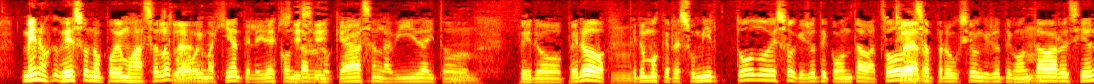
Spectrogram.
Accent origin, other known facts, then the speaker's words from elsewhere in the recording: Jujuy, Argentina; Sí, en Jujuy me dedicaba mucho al turismo también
